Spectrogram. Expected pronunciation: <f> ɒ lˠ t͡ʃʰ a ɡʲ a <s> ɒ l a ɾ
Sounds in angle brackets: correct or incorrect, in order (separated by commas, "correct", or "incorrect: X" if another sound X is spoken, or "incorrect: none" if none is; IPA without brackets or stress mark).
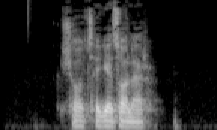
incorrect: ʃ, incorrect: z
